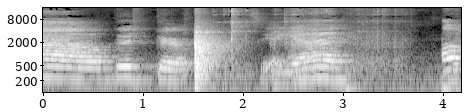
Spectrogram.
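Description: A small bowl is set down hard with a single sharp clatter about one and a half seconds in, after a drawn-out vocal 'oh' fades out. A brief voice sound follows the clatter.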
